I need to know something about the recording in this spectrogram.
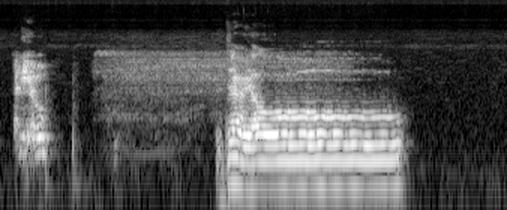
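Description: A magical whoosh swells and rings out from a television.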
